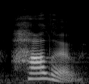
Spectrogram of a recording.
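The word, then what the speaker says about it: Halle: He is the Vice Provost for Global Strategies and Initiatives and Director of the HOLLO Institute, which I always say Holly, and he's trying to help me pronounce it correctly, Institute for Global Learning at Emory.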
